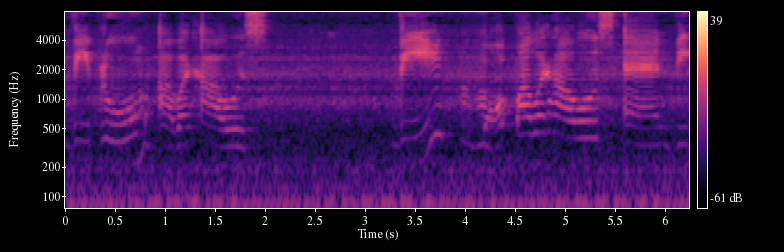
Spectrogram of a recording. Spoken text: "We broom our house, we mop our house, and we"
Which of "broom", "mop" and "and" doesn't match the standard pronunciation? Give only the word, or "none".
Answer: none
